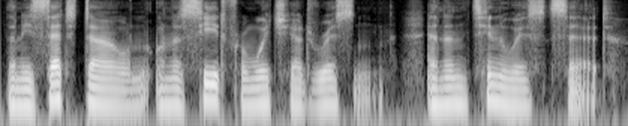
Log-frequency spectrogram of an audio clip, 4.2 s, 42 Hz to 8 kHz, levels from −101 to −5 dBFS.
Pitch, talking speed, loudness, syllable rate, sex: 100 Hz, 215 wpm, -21 LUFS, 5.0 syllables/s, male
